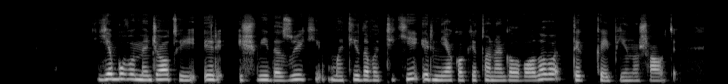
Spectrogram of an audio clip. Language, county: Lithuanian, Panevėžys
